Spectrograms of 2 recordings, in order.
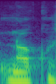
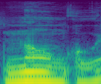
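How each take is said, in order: First: There is no nasal before the middle consonant. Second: There is a nasal before the middle consonant. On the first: The speaker calls it wrong. "it's not Noku" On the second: The speaker calls it right. "There's like an N before the Q again"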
